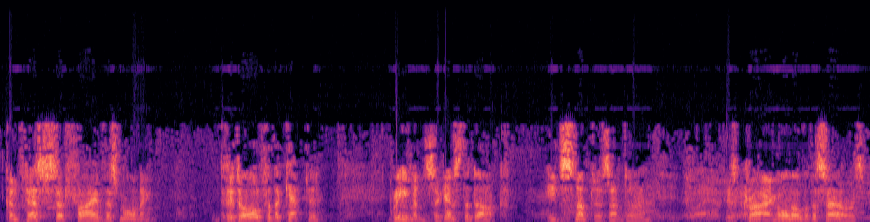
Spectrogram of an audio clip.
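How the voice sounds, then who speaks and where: A man's voice: medium pitch, sing-song, moderate pace, close to an everyday voice. An actor playing a weary, exasperated British policeman with a clipped, dry manner in a radio drama. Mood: dry, businesslike. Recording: dull, lo-fi radio recording.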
